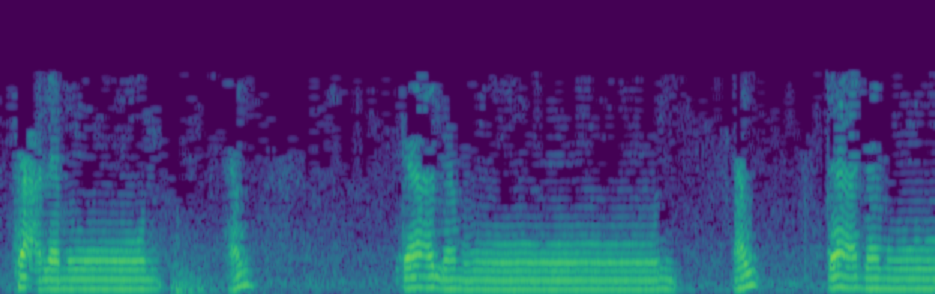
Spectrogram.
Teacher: حركتان أو أربع أو ست حركات، وهذا يحدث في العارض للسكون سواء كانت هذا حرف مد أو حرف لين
